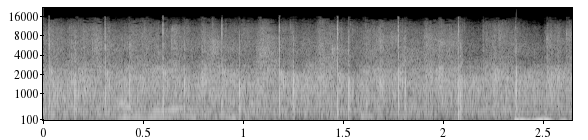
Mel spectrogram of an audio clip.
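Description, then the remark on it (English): Steady audience applause for a local historian and retired teacher on stage at an evening event, a dense patter of many hands clapping at an even, lively intensity with faint voices murmuring underneath. “We can give him a round of applause for that.”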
